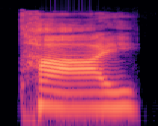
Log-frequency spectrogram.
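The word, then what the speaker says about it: 太: First the word to Thai Thai Thai is pronounced with a midle tone.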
